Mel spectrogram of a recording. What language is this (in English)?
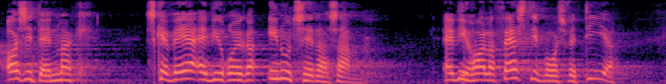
Danish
